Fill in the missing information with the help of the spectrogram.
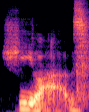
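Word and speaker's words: Šilovs: It's pronounced Sheilovs. He's a Latian. So Arthur's Sheilobs is his name.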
